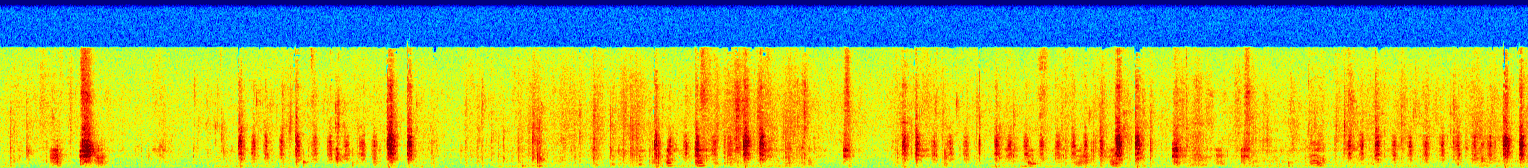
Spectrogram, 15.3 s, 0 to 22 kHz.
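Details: Newborn Basenji puppies, 60 hours old and born 17 November 2015, squeak and whimper in a constant, high-pitched chorus of short, thin cries.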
